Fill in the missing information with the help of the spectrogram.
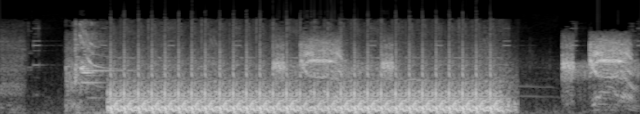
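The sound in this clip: Machine gun fire in a video game: a long, continuous rapid burst lasting over three seconds, then a short pause and a second, brief burst. The shots are loud and dense.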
